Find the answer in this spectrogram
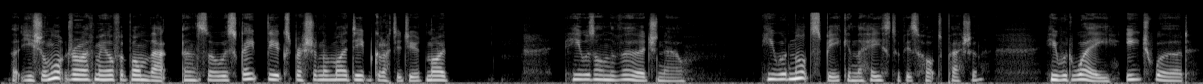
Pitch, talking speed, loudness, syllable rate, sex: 200 Hz, 205 wpm, -17 LUFS, 5.1 syllables/s, female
